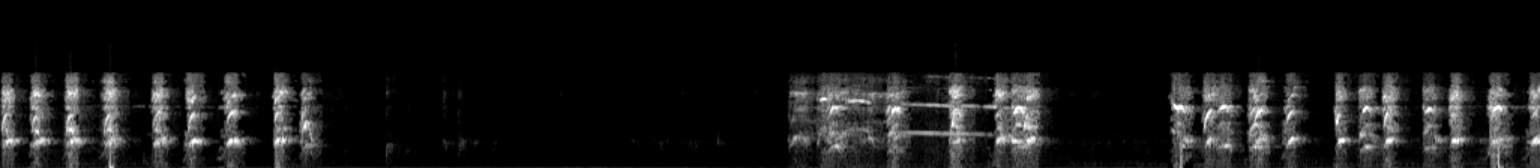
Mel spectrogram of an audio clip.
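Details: Dachshunds confronting a king cobra: fast bursts of sharp barks roughly every third of a second, a pause, then a long rising-and-falling harmonic cry mixed with barking, and more rapid barks at the end.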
